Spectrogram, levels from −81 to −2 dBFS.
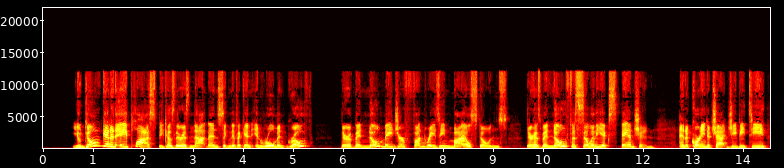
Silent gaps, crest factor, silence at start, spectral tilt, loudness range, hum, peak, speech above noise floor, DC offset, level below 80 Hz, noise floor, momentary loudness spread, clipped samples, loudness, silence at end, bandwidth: none; 16 dB; 0.6 s; -3.5 dB/octave; 3 LU; none; -2 dBFS; 58 dB; under 0.1%; -66 dBFS; -75 dBFS; 8 LU; under 0.1%; -17 LUFS; 0.1 s; 13 kHz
